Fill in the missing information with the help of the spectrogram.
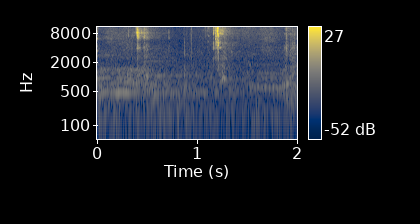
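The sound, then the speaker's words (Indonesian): Three crisp, crackly crunches spaced through a steady low background hum, like a crunchy snack being bitten and chewed, with no voices. “renyah banget kan”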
